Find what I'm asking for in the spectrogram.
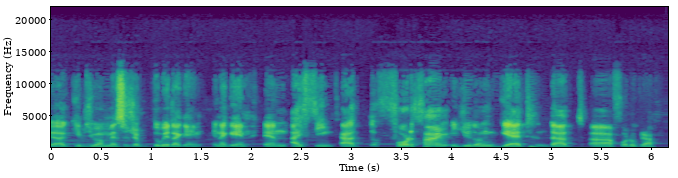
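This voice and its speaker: A man's voice: medium pitch, fairly even intonation, brisk, fairly bright tone, low-quality recording. A man presenting at a conference, answering audience questions in a technical, explanatory way.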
